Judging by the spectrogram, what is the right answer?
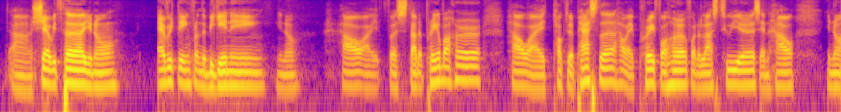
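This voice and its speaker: A man's voice: on the low side, a bit bright, dry recording. Young man rambling through a story. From Singapore. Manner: rambling, many "you know" fillers and restarts. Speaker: guest telling his story. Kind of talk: casual testimony.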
